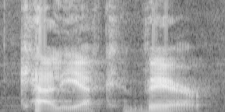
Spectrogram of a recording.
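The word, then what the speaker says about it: Cailleach Bheur: She also appears in Scottish folklore as the Ka um Buer, often pronounced as Kalak Ver, a blue-faced hag who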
